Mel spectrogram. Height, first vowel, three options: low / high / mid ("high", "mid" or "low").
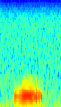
high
